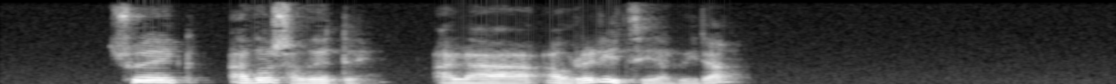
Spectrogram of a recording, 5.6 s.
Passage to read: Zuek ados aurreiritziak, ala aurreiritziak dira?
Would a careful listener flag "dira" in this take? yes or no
no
